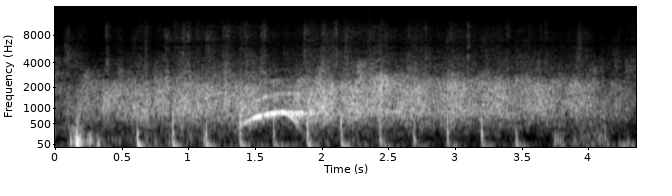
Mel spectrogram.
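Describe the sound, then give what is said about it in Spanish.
Loud audience applause with a steady, rhythmic beat of claps running throughout, and a brief rising whistle cutting through the crowd noise partway in. “Aplaudir con ganas.”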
